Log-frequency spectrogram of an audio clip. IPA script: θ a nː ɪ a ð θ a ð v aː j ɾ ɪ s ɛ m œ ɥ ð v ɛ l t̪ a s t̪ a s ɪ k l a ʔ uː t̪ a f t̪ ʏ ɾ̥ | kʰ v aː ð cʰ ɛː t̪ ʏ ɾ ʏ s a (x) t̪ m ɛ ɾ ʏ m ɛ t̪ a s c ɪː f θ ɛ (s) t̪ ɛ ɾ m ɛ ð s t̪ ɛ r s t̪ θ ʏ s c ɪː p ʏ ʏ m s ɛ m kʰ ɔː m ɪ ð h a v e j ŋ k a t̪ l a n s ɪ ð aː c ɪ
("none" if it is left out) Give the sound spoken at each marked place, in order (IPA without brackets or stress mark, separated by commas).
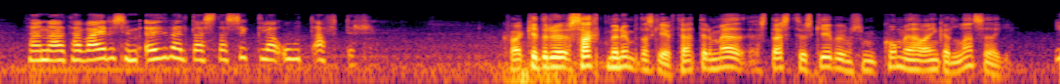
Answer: x, h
